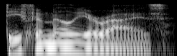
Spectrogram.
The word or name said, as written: defamiliarize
